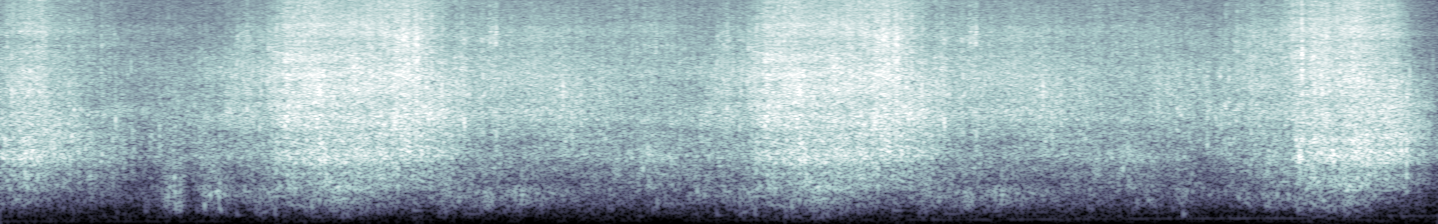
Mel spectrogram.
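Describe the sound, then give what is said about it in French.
Ocean waves roar continuously as surf swells and ebbs in slow surges, with a few louder crests rising out of a steady, broad hiss, with wind mixed in. “Oui, c'est le son de l'océan.”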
